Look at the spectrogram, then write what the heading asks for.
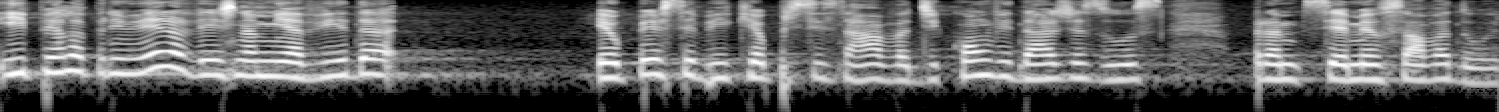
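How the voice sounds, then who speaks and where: With a dark, mellow tone, a woman speaks fairly slowly at a fairly high pitch, using ordinary pitch variation. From Brazil, Campinas. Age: 70s. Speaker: missionary. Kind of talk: panel discussion.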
